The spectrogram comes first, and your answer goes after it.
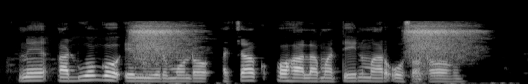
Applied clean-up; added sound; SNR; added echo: classical method Wiener filter.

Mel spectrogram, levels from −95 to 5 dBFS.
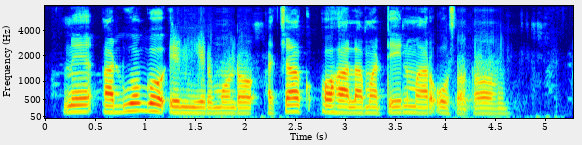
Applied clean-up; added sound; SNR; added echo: neural separator model SepFormer DNS4.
